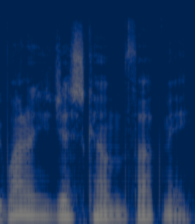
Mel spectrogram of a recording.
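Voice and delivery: put-on soft, languid old-man come-on. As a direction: drawl it slowly and very softly. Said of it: "You know, like this".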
